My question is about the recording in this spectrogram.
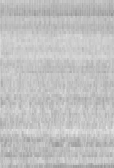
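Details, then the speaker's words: Starquest, warmed up, free revving in the Florida heat with wind noise: smooth, even engine note building with no knocks or misses; no smoke, good tone, runs perfectly, fuel pressure needs a slight bump. "good beautiful i love it i need to bump up the fuel pressure a touch but other than that she is perfect"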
